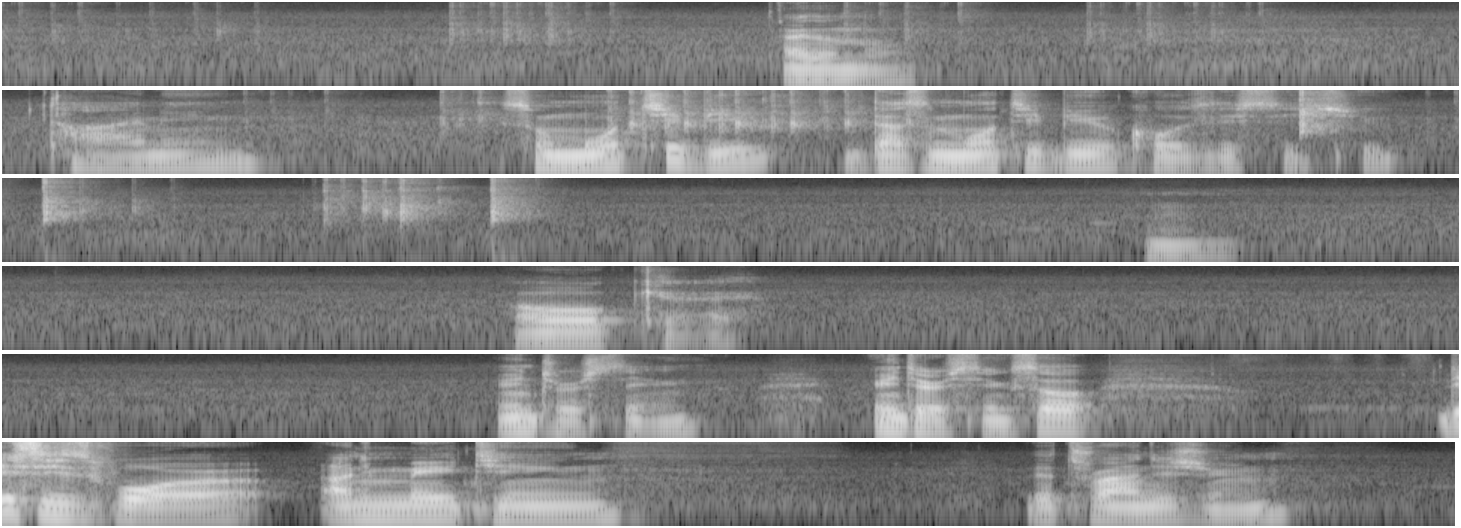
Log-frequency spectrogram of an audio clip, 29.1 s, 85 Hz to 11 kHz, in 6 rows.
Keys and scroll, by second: 0.0-3.5 typing, 5.4-11.1 typing, 10.8 Return.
